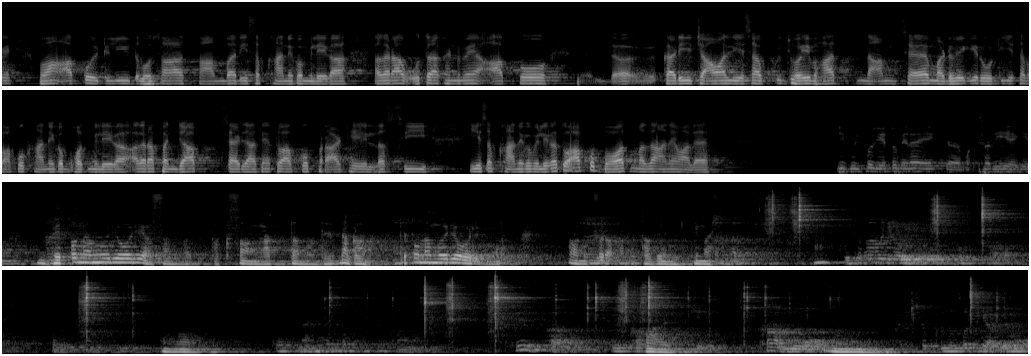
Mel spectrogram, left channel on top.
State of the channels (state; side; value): different; both; correlation 0.00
